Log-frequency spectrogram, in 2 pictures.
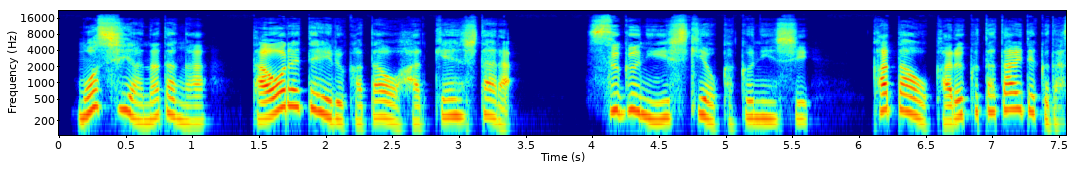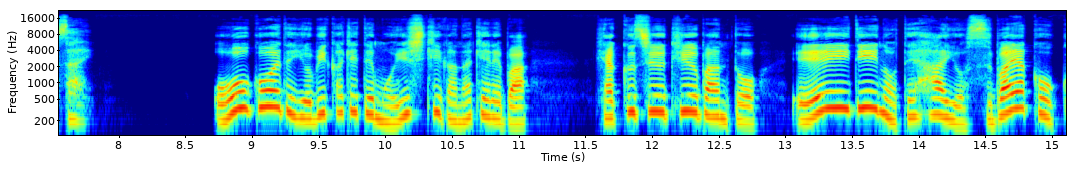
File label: Japanese Native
